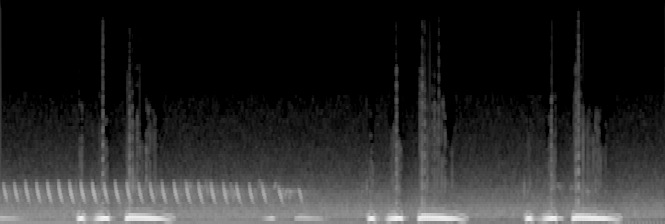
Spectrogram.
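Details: Pikat lure spotted dove (tekukur) repeating its phrase three times, each two short coos followed by a drawn-out falling coo, about every two seconds; a fast high ticking trill from another creature runs through the first three seconds.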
